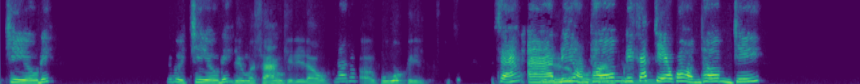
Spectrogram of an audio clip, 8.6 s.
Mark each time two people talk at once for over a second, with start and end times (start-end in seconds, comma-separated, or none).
5.4-6.6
